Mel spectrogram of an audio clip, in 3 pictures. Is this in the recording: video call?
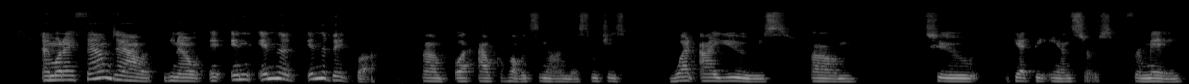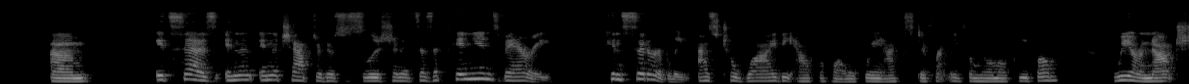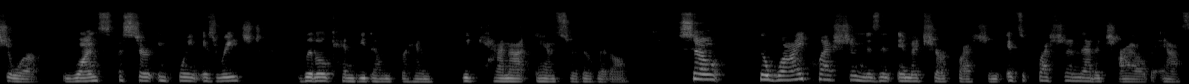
yes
